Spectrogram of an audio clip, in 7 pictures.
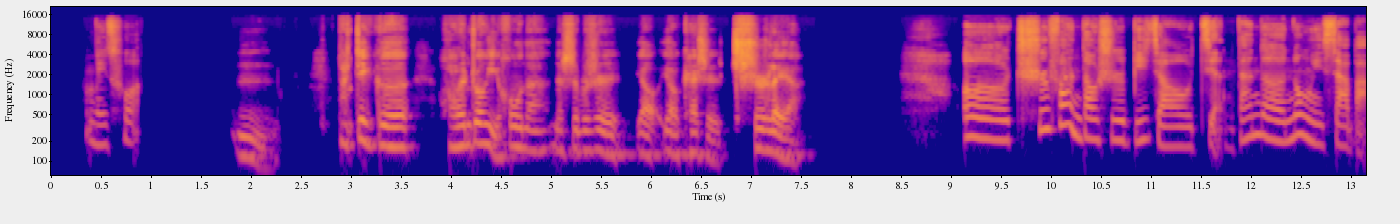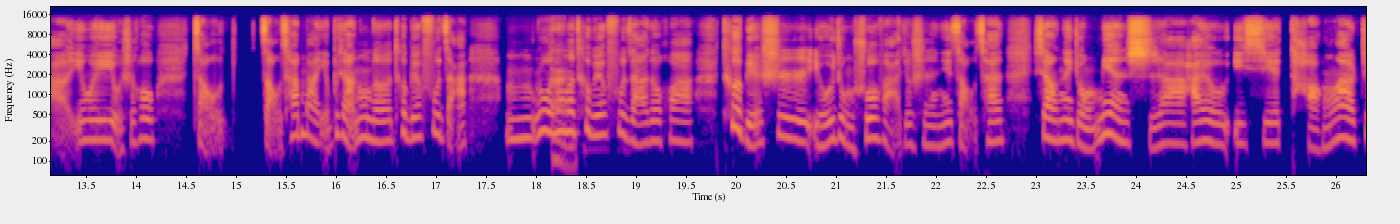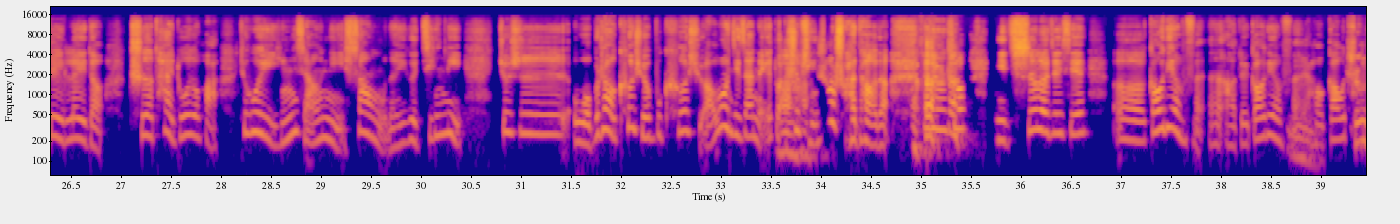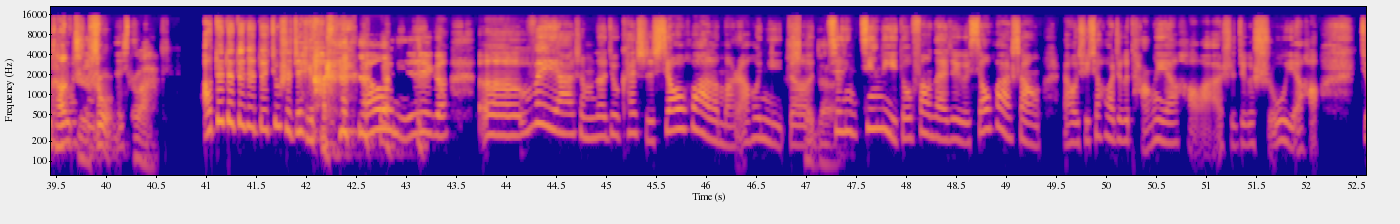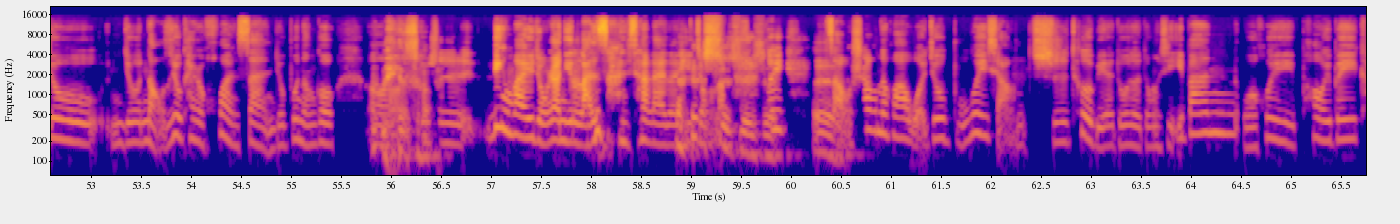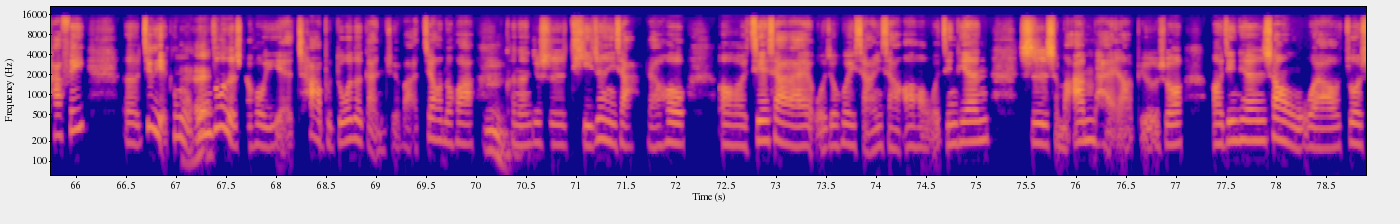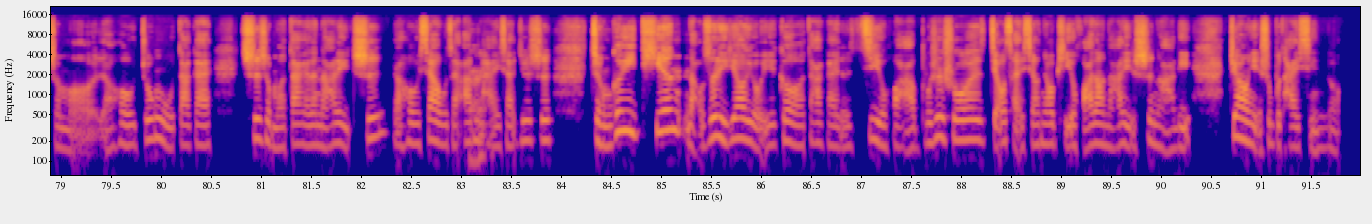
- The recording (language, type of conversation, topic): Chinese, podcast, 在家时，你怎样安排一天的时间才会觉得高效？
- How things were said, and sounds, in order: laughing while speaking: "刷到的"; laugh; laughing while speaking: "这样"; laugh; laughing while speaking: "没错"; other background noise; chuckle; laughing while speaking: "懒散下来"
